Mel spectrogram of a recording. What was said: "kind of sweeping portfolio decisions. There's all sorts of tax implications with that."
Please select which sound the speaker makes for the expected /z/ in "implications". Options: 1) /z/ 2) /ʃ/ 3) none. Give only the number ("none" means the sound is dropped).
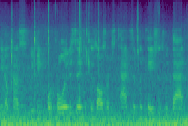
1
